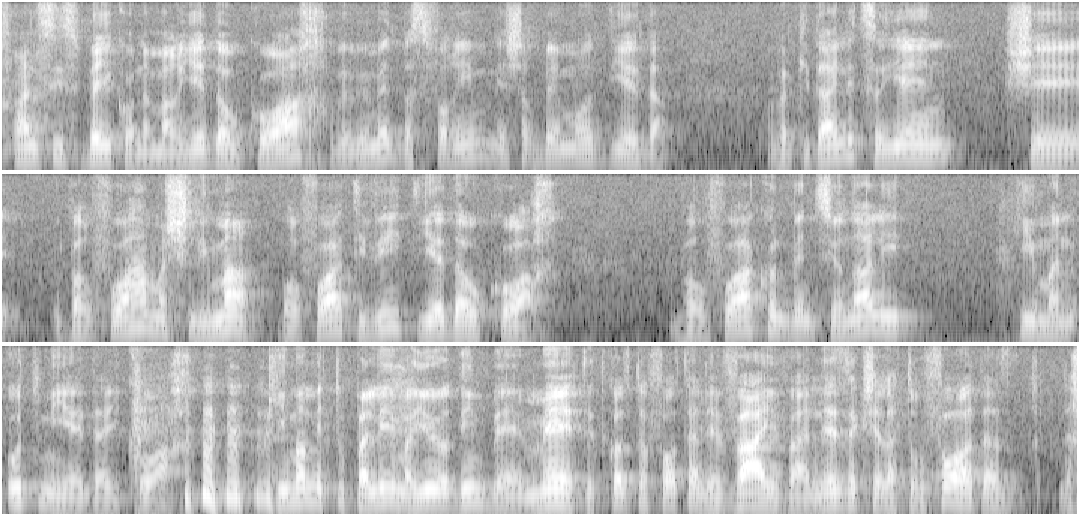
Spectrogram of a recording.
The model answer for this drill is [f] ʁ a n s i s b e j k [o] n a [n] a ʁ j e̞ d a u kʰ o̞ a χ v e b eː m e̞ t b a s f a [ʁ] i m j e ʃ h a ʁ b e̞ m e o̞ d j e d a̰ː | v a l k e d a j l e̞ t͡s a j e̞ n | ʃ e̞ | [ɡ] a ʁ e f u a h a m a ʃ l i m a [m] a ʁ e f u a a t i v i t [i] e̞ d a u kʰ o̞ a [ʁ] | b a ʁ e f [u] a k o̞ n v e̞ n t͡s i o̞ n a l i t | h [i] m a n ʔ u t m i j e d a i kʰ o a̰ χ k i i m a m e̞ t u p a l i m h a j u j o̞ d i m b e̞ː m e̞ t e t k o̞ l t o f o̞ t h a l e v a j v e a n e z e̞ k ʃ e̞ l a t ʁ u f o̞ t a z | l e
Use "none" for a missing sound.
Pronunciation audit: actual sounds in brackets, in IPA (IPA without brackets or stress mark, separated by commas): f, o, m, ʁ, b, b, j, χ, u, i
